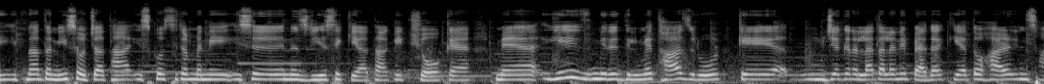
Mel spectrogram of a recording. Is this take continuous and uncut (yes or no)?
yes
